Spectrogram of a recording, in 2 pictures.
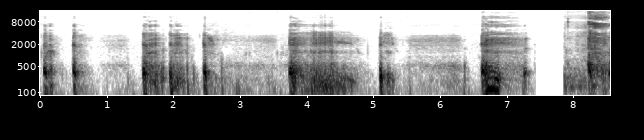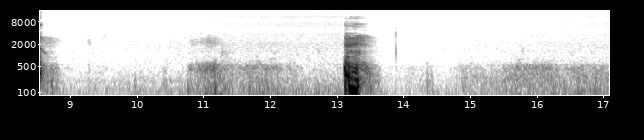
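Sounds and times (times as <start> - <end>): girl coughing: 0.0 - 0.8, 1.6 - 2.8, 3.8 - 5.4, 6.6 - 7.4, 8.2 - 8.8, 13.1 - 13.6
faint breath drawn in: 15.0 - 17.0.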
